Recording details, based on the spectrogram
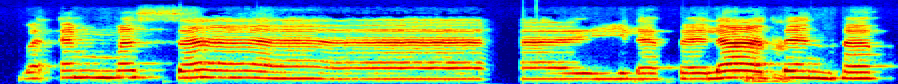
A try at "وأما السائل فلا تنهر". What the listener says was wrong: இ இ ஈட sound வரல.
